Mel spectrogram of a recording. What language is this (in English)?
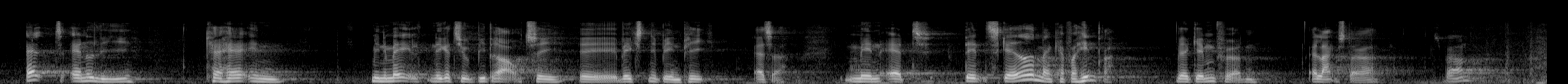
Danish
